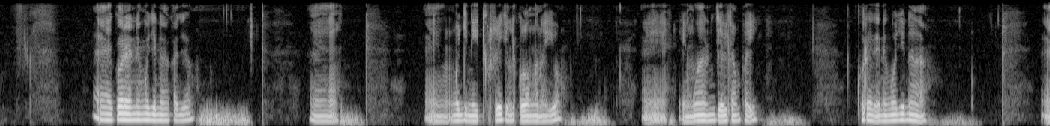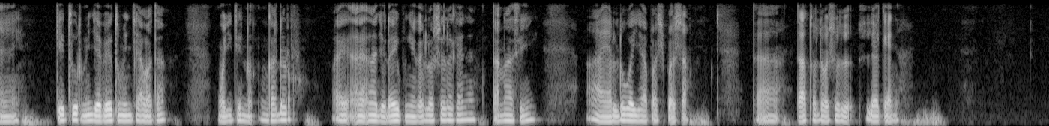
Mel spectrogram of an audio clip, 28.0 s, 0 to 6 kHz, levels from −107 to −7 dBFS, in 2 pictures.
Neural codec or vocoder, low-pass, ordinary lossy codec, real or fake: none; 5.4 kHz; none; real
